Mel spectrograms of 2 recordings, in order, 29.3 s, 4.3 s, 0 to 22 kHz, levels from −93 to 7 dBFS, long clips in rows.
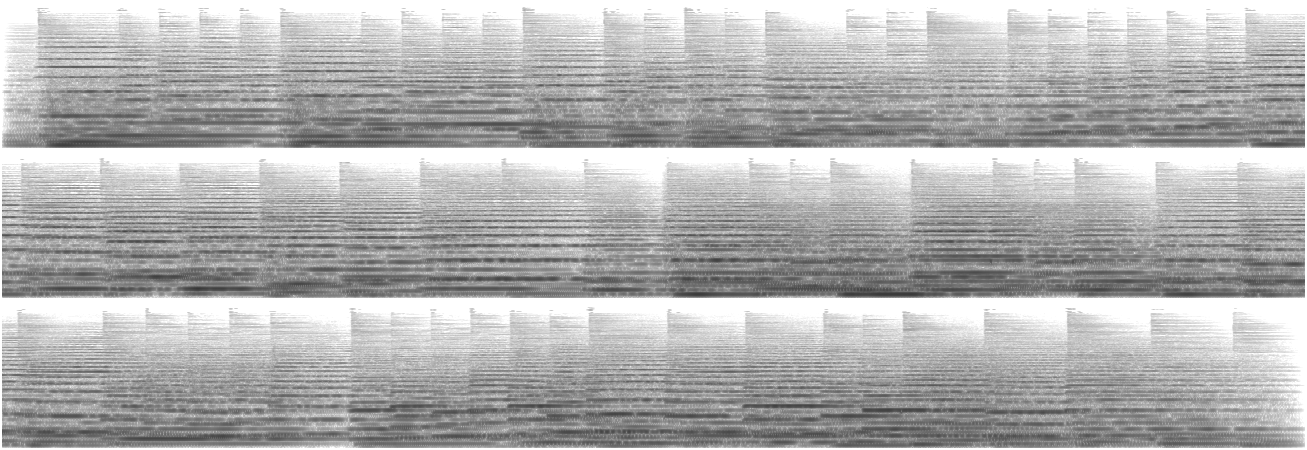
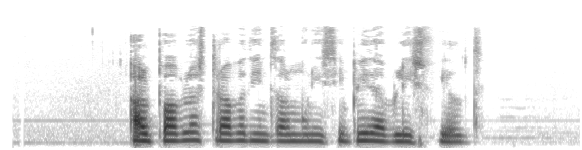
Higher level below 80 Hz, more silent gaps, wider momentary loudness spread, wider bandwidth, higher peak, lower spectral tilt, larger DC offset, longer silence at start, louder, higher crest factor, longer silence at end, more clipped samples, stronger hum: first, -48 dBFS vs -72 dBFS; neither; about the same, 10 LU vs 12 LU; first, 17 kHz vs 11 kHz; second, -8 dBFS vs 0 dBFS; second, -5.5 dB/octave vs -7.5 dB/octave; neither; second, 0.05 s vs 0.95 s; about the same, -24 LUFS vs -24 LUFS; second, 16 dB vs 24 dB; second, 0.1 s vs 0.9 s; neither; neither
